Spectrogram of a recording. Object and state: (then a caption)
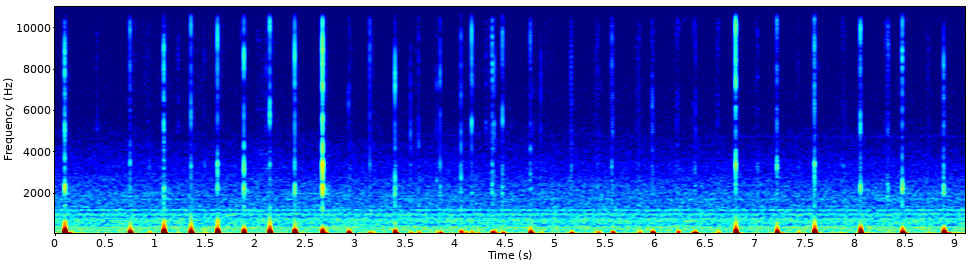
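Plastic hairbrush bristles. A lilac plastic hairbrush with pale plastic bristles is held in both hands while a fingertip and nail scratch and flick along the bristles. About 26 short, dry ticks come at a steady, unhurried pace, each with a low thump and a bright click that stops almost instantly. A faint, steady hum sits underneath.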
